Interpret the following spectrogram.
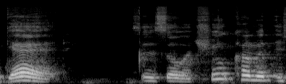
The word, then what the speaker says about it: Gad: she called his name Gad. So a troop cometh, and she called his name Gad. So now this is the 7th child. Gad. Gad. All right, it's the same way it's spelled, pronounced God.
